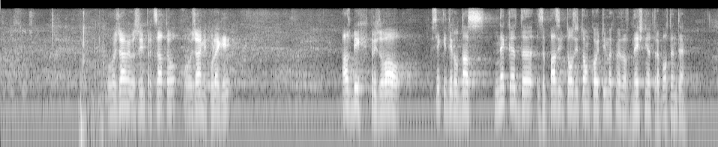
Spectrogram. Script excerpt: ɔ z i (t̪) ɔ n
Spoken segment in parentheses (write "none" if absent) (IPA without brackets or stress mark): t̪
